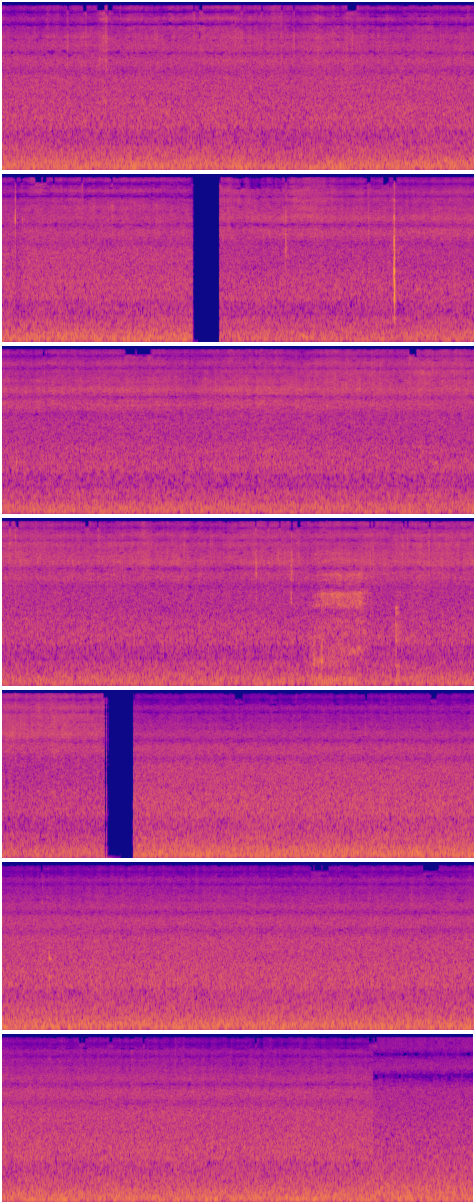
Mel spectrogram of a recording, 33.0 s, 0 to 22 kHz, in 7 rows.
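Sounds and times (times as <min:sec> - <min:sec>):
campfire crackling: 0:00.0 - 0:20.0
steady hiss: 0:00.0 - 0:33.0.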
